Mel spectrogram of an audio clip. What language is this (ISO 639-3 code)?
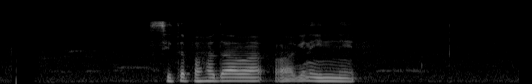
sin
